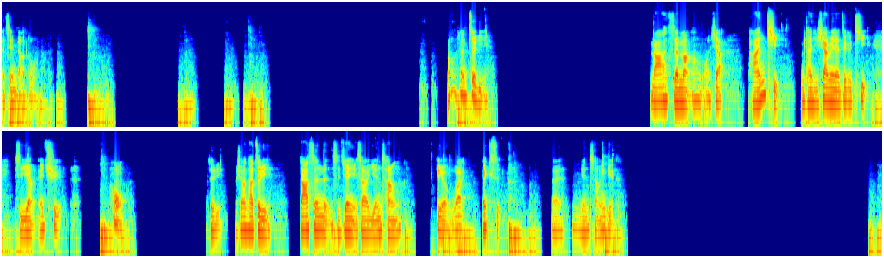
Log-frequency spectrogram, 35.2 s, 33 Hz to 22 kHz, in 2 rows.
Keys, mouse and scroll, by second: 0.3 space, 1.1 s, 1.8 space, 3.6 space, 4.1-4.6 scroll down 1, 4.6 shift+middle click, 5.0 space, 8.5 click, 9.2 space, 9.5-12.5 drag, 16.2 click, 19.6 Home, 20.5-21.0 scroll down 1, 21.7-26.5 drag, 26.5 s, 29.7 space, 35.0 space.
